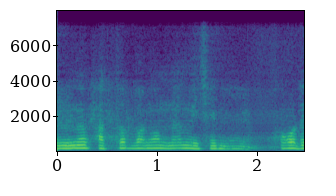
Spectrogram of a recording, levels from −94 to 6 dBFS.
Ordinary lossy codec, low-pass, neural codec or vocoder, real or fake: none; 7.2 kHz; codec, 24 kHz, 0.9 kbps, DualCodec; fake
